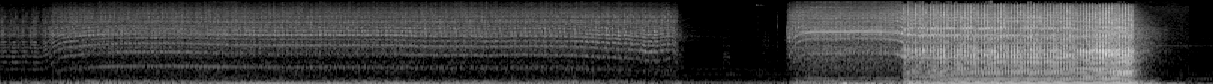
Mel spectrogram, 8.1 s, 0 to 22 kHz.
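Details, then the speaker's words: Impact driver driving a screw using a 1/4-inch hex-shank bit holder: a motor whine, then a loud, harsh, rapid hammering as the screw seats. The impact mechanism is working normally and is much louder than a pulse driver. "can probably hear how loud that was."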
